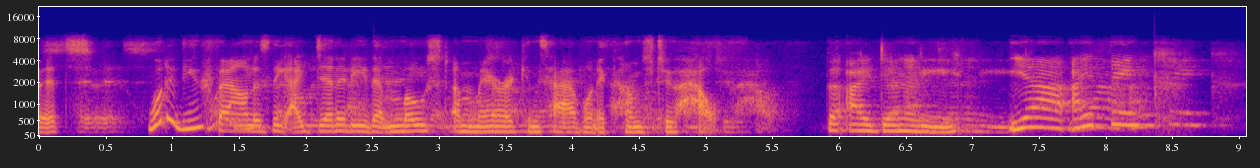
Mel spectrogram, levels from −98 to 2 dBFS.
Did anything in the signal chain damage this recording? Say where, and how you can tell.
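Yes. Throughout the clip there is echo with no canceller: each phrase returns as a distinct, thinner copy about 12 dB down, roughly 0.4 s later, having looped from the far end's loudspeaker into its microphone and back across the call. Room reverb would blur into a smooth tail, not repeat as a discrete copy.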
